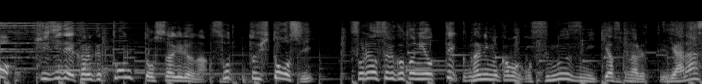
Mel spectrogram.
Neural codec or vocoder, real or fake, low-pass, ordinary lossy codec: none; real; none; none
